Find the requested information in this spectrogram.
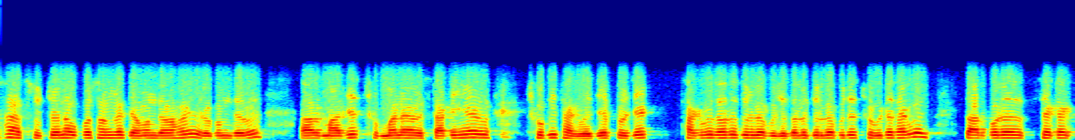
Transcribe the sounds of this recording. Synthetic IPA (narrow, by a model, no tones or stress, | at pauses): ɦãsut͡ʃɔnaupɔsɔŋɡʱad͡ʒemɔnd̪ebaɦɔeɾɔkɔmd̪ebe | aɾmad͡ʒʱet͡ʃʰmanesʈaɾʈiŋet͡ʃʰobit̪ʰakbed͡ʒepɾod͡ʒek̚ʈ | t̪ʰːakbed̪ʱaɾɔd̪uɾɡapud͡ʒɔt̪aɦled̪uɾɡapud͡ʒet͡ʃʰobiʈat̪ʰakbe | t̪aɾpɔɾeseʈa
